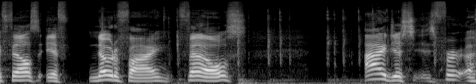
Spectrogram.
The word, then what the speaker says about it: ntfy: also self-hosting notify I I may have said ntfy earlier it's kind of hard not to say that so I might accidentally say that it's the author wants it pronounced not so I'll try to say notify and so I have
